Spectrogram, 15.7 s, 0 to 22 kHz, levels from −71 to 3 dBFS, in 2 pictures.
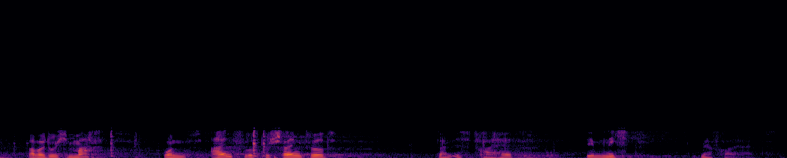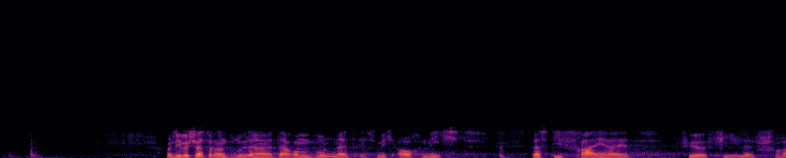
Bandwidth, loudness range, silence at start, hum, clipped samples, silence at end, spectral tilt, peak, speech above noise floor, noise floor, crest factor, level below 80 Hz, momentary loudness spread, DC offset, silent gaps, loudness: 4.6 kHz; 14 LU; 0 s; none; under 0.1%; 0 s; -5 dB/octave; -10 dBFS; 31 dB; -62 dBFS; 22 dB; -68 dBFS; 22 LU; under 0.1%; none; -31 LUFS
